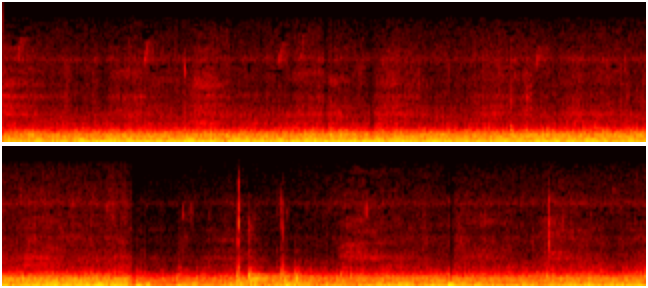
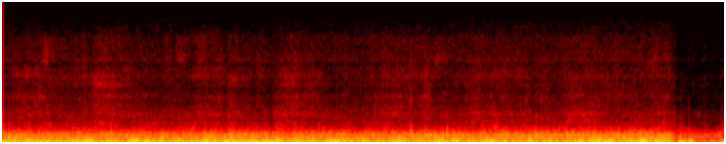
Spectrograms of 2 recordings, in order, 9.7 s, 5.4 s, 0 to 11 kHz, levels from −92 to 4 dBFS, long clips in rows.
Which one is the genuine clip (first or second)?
first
